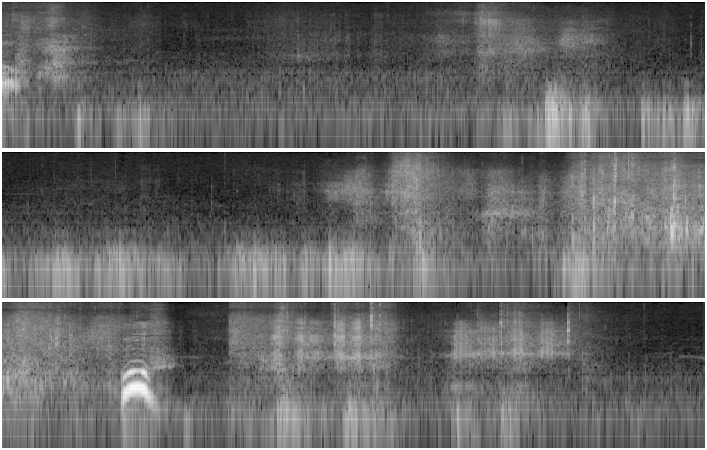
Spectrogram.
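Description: Scattered rustling and water noise while a hooked lake trout is worked up beside a kayak, over a low rumble. About three-quarters of the way in comes one short vocal sound that rises and falls in pitch, the loudest moment.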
